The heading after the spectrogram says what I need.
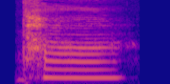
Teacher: The Mandarin word for he is pronounced with a high-level tone.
